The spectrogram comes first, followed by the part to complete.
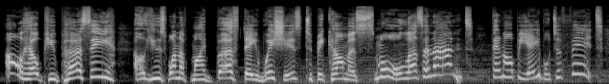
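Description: A woman voicing a cheerful, helpful young male tank engine in a children's cartoon, with an eager, chirpy, expressive manner. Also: sits high, moderate pace, soft background music. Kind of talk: children's animated cartoon acting.

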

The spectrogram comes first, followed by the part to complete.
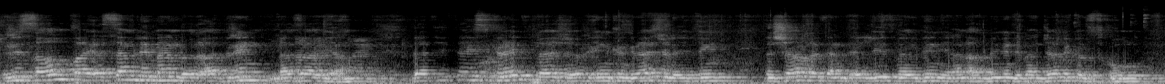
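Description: A man's voice: a little high, fairly even intonation, dark tone. An older man as emcee giving formal banquet remarks at a podium, reading with small stumbles, recorded from across a large hall. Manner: measured, reads from a page with small stumbles. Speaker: event emcee. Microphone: podium microphone heard from a far camera. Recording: echoey hall, far-off mic, room noise.

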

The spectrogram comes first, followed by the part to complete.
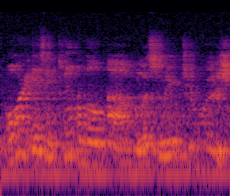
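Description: A man voicing a calm, pre-recorded facility announcer in a video game, measured and formal. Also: on the high side, a little hiss or hum. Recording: game audio from TV speaker, roomy and distant.

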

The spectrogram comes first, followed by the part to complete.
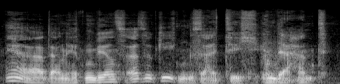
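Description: An actor playing a vicious, scheming, sneering Nazi party boss in a German radio play. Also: male voice, extremely low pitch, huge pitch swings, moderate pace, a crowd in the background, exaggerated voice. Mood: smug, cornered.

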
